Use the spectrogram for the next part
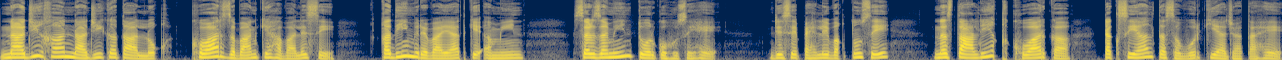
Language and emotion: Urdu, neutral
